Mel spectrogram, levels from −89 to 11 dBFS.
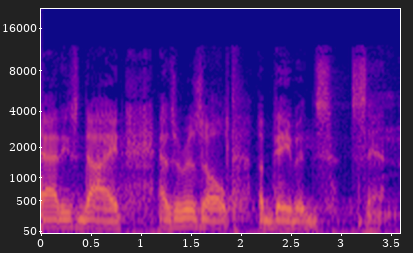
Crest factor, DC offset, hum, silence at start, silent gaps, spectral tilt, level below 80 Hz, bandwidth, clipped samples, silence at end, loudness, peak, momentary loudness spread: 18 dB; under 0.1%; none; 0 s; none; -5 dB/octave; -56 dBFS; 12 kHz; under 0.1%; 0 s; -31 LUFS; -12 dBFS; 11 LU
